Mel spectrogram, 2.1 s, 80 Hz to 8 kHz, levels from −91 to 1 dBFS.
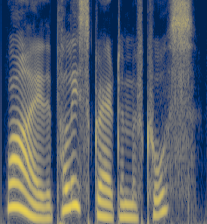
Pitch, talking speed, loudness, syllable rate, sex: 220 Hz, 205 wpm, -15 LUFS, 5.4 syllables/s, female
